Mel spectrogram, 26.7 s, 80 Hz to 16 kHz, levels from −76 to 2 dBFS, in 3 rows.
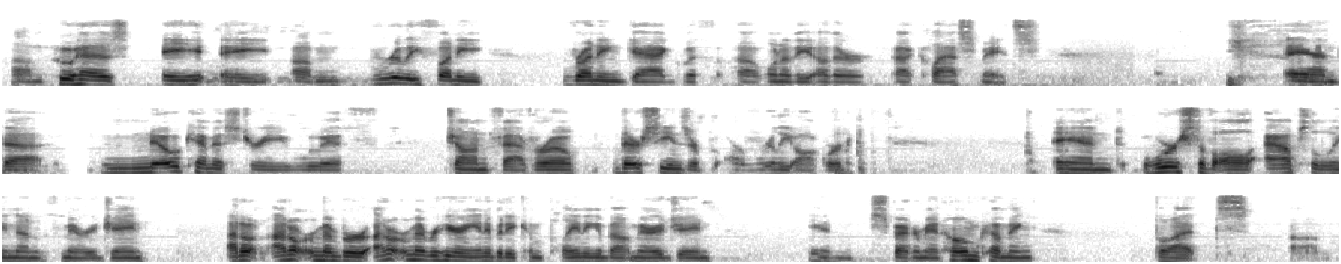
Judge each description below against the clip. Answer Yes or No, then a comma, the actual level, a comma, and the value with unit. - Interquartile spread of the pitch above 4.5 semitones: No, average, 3.1 semitones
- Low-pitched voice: Yes, low, 120 Hz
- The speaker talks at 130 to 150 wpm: Yes, slow, 135 wpm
